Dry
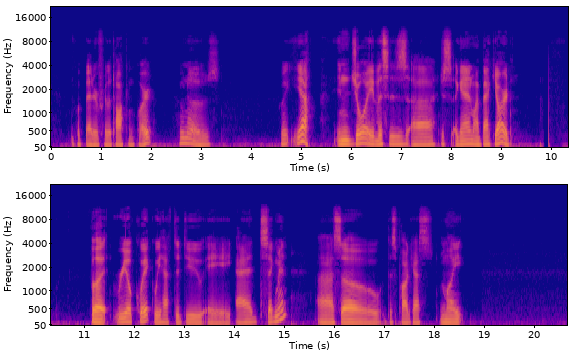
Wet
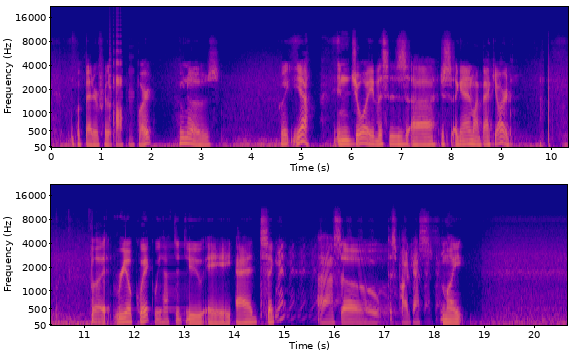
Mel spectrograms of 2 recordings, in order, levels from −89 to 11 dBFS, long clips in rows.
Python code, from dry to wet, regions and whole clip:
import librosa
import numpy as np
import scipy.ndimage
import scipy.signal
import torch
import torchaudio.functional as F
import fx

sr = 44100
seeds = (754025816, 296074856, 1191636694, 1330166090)

y = fx.chain(x, sr, fx.tilt_shelf(db=-8.5, hz=1100.0),
    fx.sample_hold(seeds[0], rate_hz=1700.0, jitter_pct=0), at=(1.15, 1.75))
y = fx.chain(y, sr, fx.high_shelf(hz=5200.0, db=10.5),
    fx.band_squash(depth_pct=40), at=(4.66, 6.14))
y = fx.chain(y, sr, fx.over_compress(threshold_db=-23.0, ratio=-1.0),
    fx.echo_single(ms=82, db=-20.0), at=(6.93, 11.67))
y = fx.chain(y, sr, fx.fixed_phaser(hz=410.0, stages=8),
    fx.comb_fb(f0_hz=87.0, decay_s=1.1, harmonics='all', damping=0.0, mix_pct=50), at=(12.37, 13.1))
y = fx.chain(y, sr, fx.highpass(hz=1300.0, slope=6),
    fx.env_flanger(rest_ms=6.3, full_db=-24.0),
    fx.echo_feedback(ms=223, feedback_pct=42, wet_db=-22.5), at=(14.78, 18.17))
y = fx.lowpass(y, sr, hz=3300.0, slope=6)
y = fx.peak_eq(y, sr, hz=2500.0, db=12.5, octaves=1.6)
y = fx.band_squash(y, sr, depth_pct=70)
y = y * 10.0 ** (-6.0 / 20.0)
